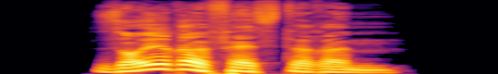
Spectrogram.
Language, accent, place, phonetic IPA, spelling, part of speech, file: German, Germany, Berlin, [ˈzɔɪ̯ʁəˌfɛstəʁəm], säurefesterem, adjective, De-säurefesterem.ogg
- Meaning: strong dative masculine/neuter singular comparative degree of säurefest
